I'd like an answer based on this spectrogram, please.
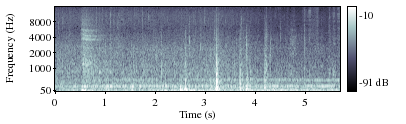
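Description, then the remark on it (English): Soft, steady rain patters on a roof, a faint continuous hiss broken by a few scattered louder drips, with a low hum underneath and no voices. “The sound of rain on the roof nearly put me to sleep.”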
